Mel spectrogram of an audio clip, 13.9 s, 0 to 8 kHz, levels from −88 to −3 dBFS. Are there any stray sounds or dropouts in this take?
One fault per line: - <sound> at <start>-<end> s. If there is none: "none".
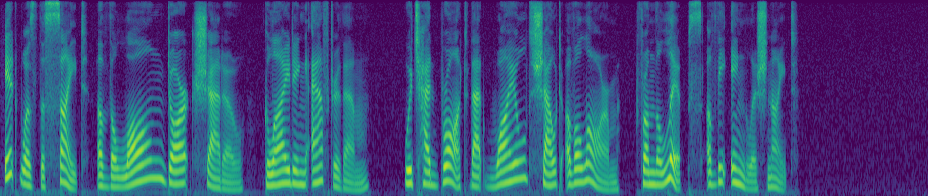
none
